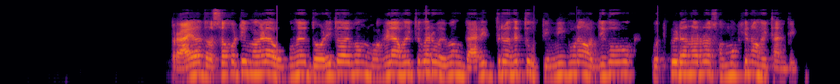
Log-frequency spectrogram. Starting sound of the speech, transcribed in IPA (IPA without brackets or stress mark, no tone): p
